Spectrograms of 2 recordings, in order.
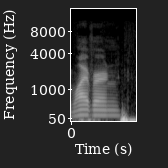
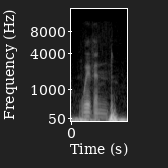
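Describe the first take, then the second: First: The word is said with an American pronunciation. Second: The word is said with a British pronunciation. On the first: "American wyvern" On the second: "British wyvern"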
